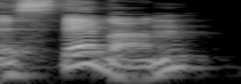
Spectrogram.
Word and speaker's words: Esteban: There's never an accent over the A in that name. It's Esteban. Like, it's not even how an English speaker pronounces it. An English speaker puts the emphasis on the E. – Esteban. – Right. That's how it's pronounced to an English speaker. In Spanish, it's Esteban.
